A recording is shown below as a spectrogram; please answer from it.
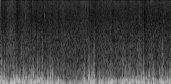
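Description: Gusty storm wind buffeting the microphone: a loud, uneven low rumble, with a brief lull a little under a second in.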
